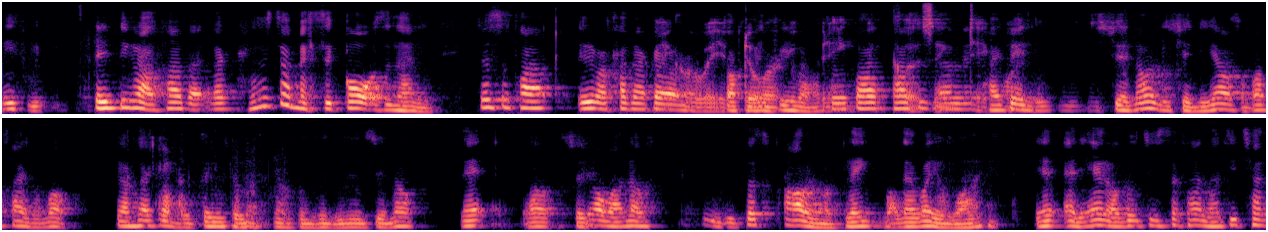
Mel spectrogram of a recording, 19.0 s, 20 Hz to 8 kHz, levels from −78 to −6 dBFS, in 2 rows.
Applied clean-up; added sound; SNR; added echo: neural mask model DeepFilterNet 3.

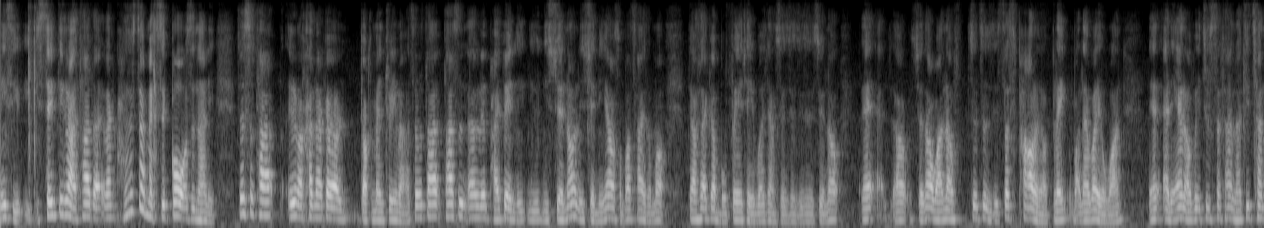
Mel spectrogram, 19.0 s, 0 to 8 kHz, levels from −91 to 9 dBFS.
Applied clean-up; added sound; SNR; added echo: none; none; none; none.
